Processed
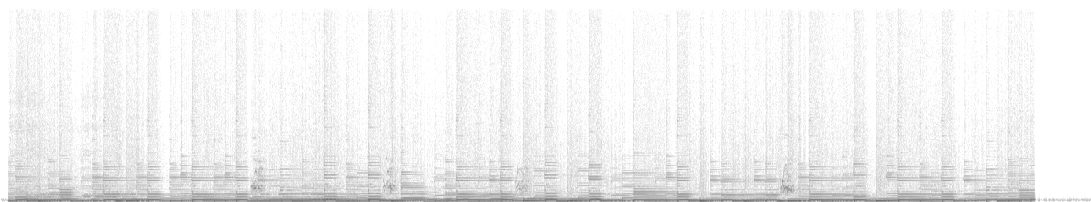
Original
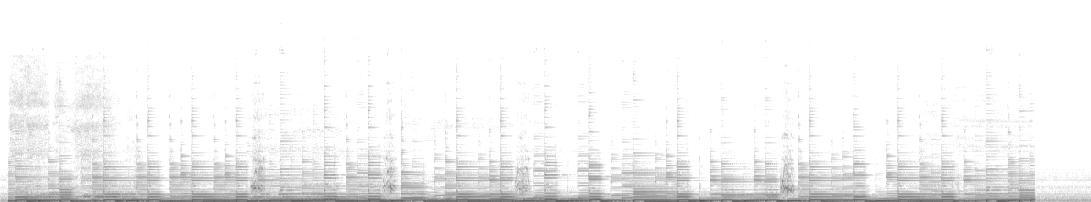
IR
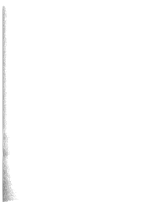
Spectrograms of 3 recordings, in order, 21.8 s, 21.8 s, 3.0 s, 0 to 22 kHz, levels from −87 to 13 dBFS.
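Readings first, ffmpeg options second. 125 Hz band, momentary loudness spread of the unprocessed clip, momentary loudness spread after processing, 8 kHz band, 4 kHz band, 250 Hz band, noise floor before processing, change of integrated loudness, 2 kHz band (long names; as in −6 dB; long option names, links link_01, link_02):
−12.0 dB, 4 LU, 4 LU, can't be measured, −4.0 dB, −6.0 dB, −54 dBFS, −7.5 dB, −4.5 dB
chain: -af "highpass=frequency=180:width=0.5412,highpass=frequency=180:width=1.3066,equalizer=frequency=570:width=4.7:gain=-8,anlmdn=0.00158,acrusher=bits=5:mode=log:mix=0:aa=0.000001,volume=-4.5dB"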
